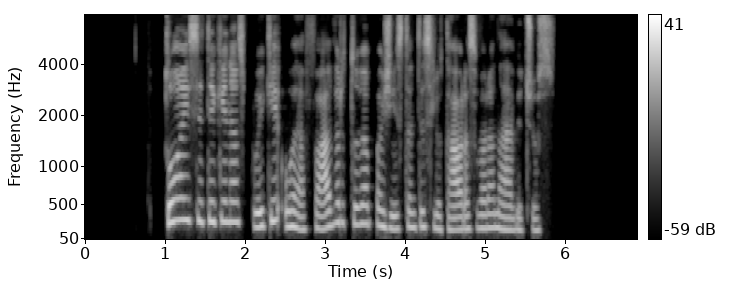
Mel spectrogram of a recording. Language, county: Lithuanian, Klaipėda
